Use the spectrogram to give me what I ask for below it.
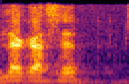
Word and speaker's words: Lacazette: Veo que sus mayores son Lacazette del Olympique Lyon. No sé si así se pronuncia. Alexandre Lacazette. Sí, Lacazette.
